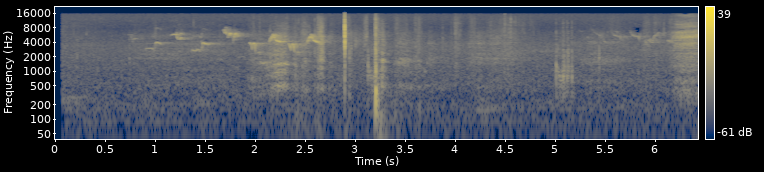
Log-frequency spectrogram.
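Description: Outdoor yard ambience with small birds chirping in short high calls for the first few seconds. Two sharp clicks about three seconds in, the second the loudest, and a fainter knock a couple of seconds later.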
